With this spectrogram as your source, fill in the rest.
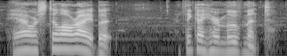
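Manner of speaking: high, carrying call out over a distance. Voicing people on a ship calling out to each other: calling out across a distance. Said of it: "calling out to each other".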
